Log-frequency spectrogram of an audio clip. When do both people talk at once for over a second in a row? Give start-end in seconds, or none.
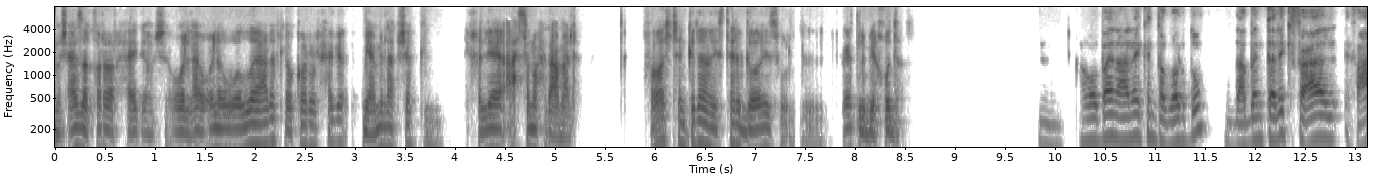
none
